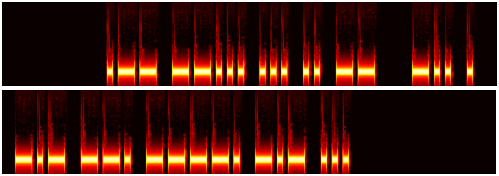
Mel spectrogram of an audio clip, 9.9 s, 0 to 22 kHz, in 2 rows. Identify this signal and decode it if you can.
Morse code, heard as a keyed tone, about 22 wpm, 700 Hz. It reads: W7SIM DE KG9KS
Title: USA Callsign DE Callsign - 5 Characters - 22wpm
